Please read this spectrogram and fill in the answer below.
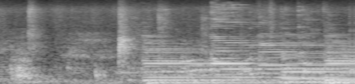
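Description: Acoustic guitar starting a gentle, slow song: after a couple of short strokes, a chord is struck about a second in and rings on.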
